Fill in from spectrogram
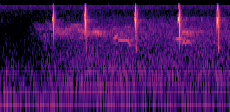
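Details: Territorial male Anna's hummingbird near a nest where a female is feeding a baby, giving five sharp, very high chip notes spaced roughly every half second over a quiet background.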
